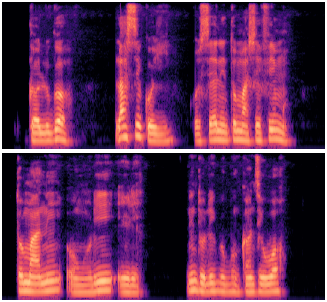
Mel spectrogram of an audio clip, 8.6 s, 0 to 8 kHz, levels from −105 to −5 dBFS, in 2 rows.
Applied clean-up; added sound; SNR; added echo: none; none; none; none.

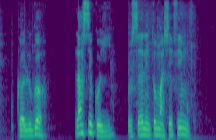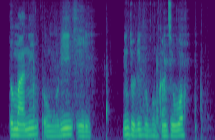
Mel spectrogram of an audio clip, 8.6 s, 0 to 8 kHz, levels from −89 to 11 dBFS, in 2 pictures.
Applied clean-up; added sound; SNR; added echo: neural mask model RNNoise.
